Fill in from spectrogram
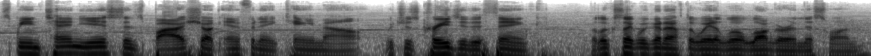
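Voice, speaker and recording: Backed by music, a man talks at a fairly quick pace with a fairly low pitch. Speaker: gaming YouTuber. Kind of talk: casual talk to camera. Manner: enthusiastic.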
